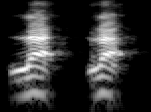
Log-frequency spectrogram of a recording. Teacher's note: kedua pinggir ujung lidah kita itu bertemu dengan gusi atas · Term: Huruf lam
